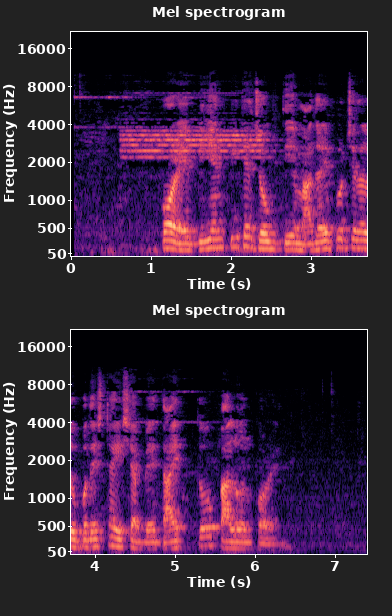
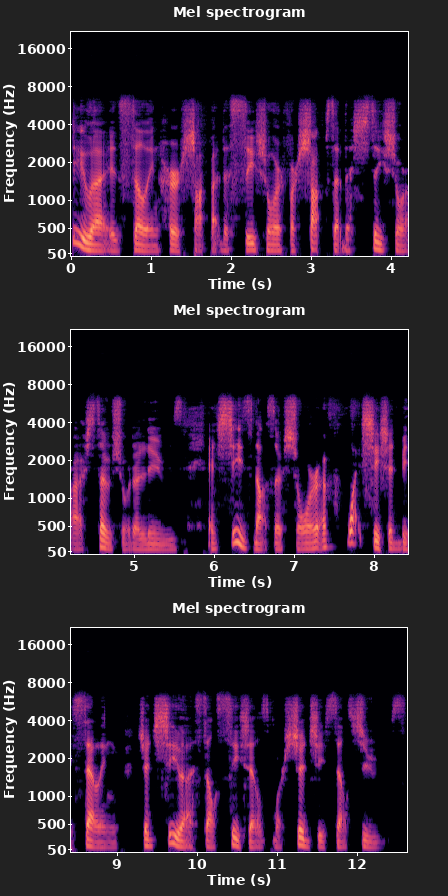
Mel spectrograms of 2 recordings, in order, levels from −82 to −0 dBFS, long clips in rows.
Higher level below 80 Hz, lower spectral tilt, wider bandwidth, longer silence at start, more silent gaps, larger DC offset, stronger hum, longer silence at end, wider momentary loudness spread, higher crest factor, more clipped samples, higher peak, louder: about the same, -56 dBFS vs -60 dBFS; about the same, -4 dB/octave vs -4.5 dB/octave; first, 11 kHz vs 7.2 kHz; about the same, 0.05 s vs 0 s; neither; neither; neither; first, 1 s vs 0.05 s; first, 13 LU vs 9 LU; about the same, 20 dB vs 22 dB; neither; about the same, -2 dBFS vs -4 dBFS; first, -20 LUFS vs -25 LUFS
